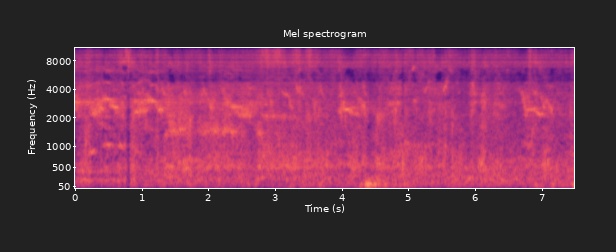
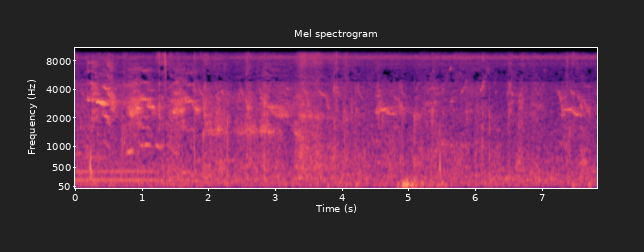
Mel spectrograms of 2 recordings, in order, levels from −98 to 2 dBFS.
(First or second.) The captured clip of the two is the second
